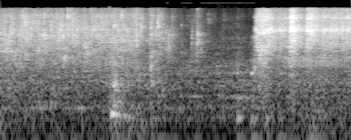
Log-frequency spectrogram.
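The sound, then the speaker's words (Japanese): Hot water is poured over someone while bathing, a quiet rushing splash that runs throughout and grows fuller in the last second. “温度よし。ほらお湯かけるよ。”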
